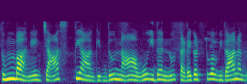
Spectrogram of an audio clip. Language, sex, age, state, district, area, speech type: Kannada, female, 18-30, Karnataka, Mandya, rural, spontaneous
